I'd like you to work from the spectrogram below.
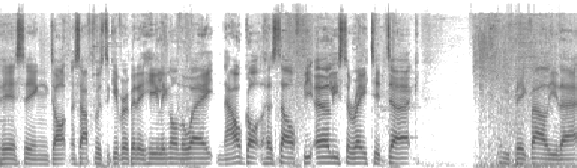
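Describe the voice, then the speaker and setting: The speaker has a British accent and an animated tone. The pace is fairly quick. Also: man. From Britain. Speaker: esports commentator. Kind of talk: live commentary. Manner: animated play-by-play.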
